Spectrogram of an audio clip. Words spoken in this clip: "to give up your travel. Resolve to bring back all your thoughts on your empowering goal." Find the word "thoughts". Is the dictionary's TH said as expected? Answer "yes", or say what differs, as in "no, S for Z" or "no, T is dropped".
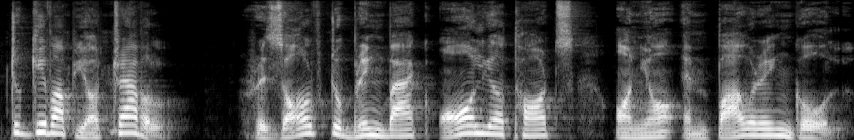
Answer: no, T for TH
